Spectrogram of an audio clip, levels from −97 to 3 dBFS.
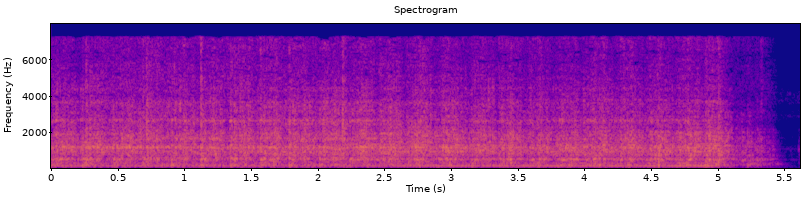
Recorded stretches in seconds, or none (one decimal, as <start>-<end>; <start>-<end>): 0.0-0.4; 0.9-5.6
